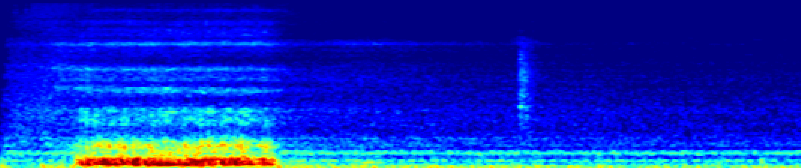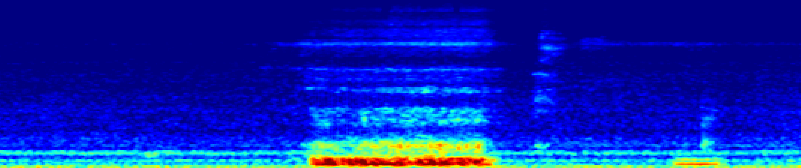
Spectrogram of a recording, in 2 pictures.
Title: Snoring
